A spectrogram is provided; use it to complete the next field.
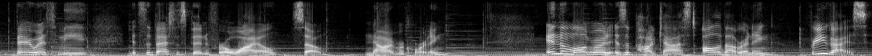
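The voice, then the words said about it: Voice slightly changed, not quite normal. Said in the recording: “I'm, li- am coming back from a little cold ... my voice is a little different”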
